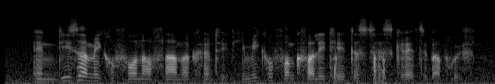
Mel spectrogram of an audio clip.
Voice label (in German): Mikroaufnahme; EpicGear ThunderouZ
